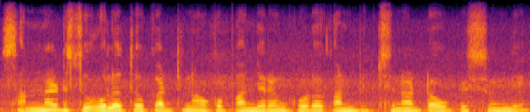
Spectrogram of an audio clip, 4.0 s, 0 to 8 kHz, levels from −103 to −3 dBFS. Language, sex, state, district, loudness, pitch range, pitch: Telugu, male, Telangana, Mahabubabad, -14 LUFS, 155-170 Hz, 165 Hz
